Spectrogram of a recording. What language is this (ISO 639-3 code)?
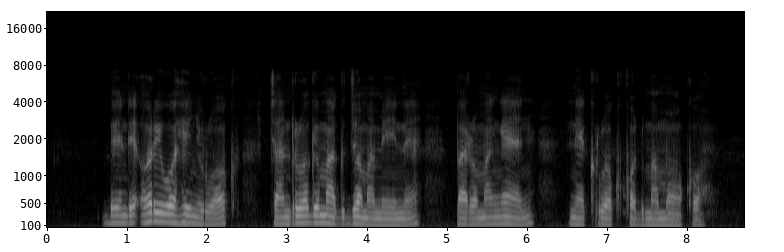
luo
